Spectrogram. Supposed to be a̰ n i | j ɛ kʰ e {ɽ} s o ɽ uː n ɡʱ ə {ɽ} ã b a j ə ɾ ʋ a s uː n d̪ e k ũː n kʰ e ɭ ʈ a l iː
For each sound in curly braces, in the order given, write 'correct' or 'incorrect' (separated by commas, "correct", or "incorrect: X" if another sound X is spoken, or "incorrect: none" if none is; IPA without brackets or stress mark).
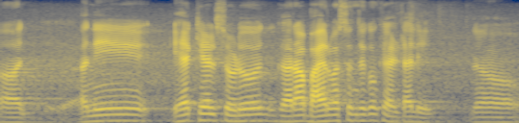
incorrect: ɭ, incorrect: ɾ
